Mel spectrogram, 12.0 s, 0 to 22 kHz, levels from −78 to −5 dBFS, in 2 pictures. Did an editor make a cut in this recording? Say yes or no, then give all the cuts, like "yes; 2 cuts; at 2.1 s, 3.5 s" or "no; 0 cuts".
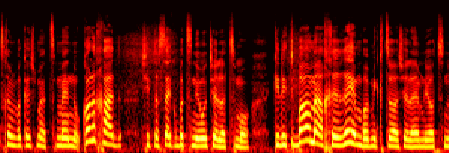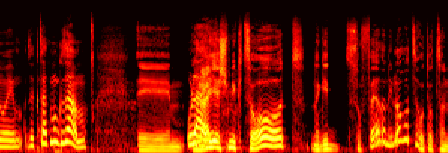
no; 0 cuts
